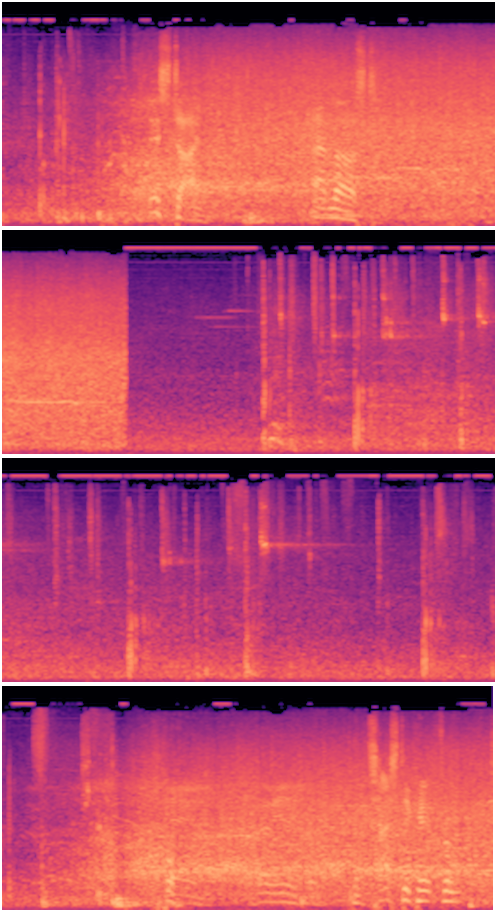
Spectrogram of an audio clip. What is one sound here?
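A large crowd applauds and cheers in a big hall.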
